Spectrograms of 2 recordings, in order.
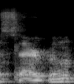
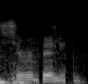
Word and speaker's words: cerebellum: cerebellum has two parts.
